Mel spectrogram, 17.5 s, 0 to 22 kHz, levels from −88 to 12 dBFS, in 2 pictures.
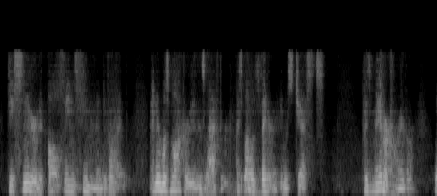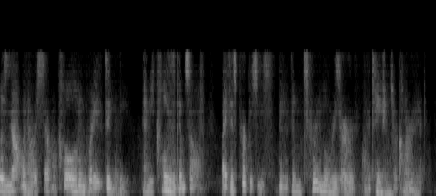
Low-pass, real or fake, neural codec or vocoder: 7.2 kHz; fake; codec, 44.1 kHz, 0.9 kbps, DAC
